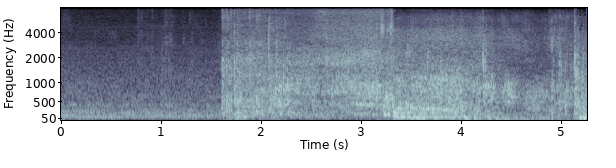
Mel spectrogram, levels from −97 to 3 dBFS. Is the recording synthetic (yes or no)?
no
